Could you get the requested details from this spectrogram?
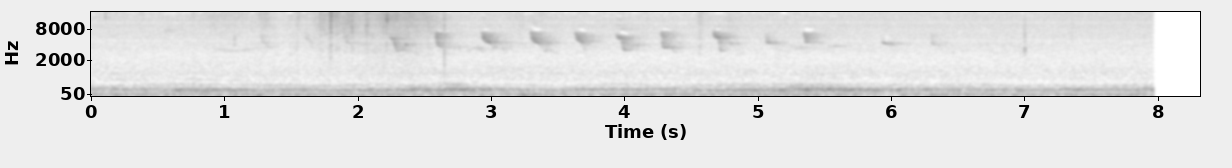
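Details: A common chiffchaff calling at Rodborough Common, Stroud, gives a quick run of about ten high, short notes, alternating slightly in pitch, over a steady low rumble.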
